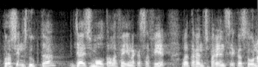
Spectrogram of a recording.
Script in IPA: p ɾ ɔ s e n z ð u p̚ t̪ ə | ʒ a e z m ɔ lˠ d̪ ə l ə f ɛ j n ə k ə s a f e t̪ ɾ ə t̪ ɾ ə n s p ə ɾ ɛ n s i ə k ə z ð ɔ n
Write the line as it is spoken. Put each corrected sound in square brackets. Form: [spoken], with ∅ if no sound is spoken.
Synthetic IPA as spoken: p ɾ ɔ s e n z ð u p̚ t̪ ə | ʒ a e z m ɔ lˠ [t̪] ə l ə f ɛ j n ə k ə s a f e t̪ [l] ə t̪ ɾ ə n s p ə ɾ ɛ n s i ə k ə z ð [o] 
